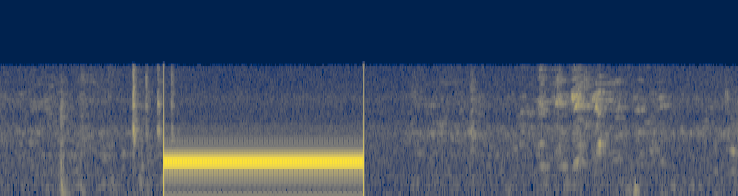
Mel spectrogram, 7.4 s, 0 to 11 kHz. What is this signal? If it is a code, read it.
Ringback tone (North America), 440 + 480 Hz.
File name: CENTRAL GENERAL / out alma.sky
